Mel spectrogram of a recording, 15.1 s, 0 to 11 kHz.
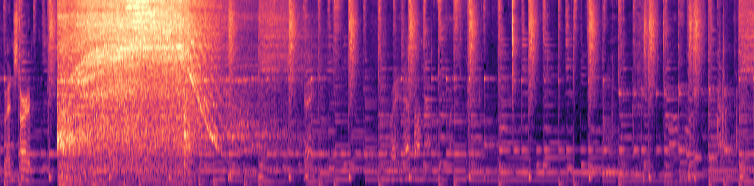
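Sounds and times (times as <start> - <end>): background music with beat: 0.0 - 15.0
miter saw cutting wood: 1.2 - 6.2
saw blade winding down: 1.2 - 6.3.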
